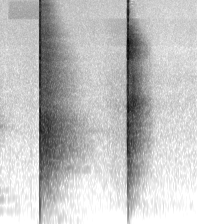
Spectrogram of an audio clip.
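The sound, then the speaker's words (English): Two sharp hand claps made to sync a recording in GarageBand, about a second apart, each a crisp bright smack with a short ringing tail that fades quickly. No talking, and silence between and after. “I'm gonna clap.”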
